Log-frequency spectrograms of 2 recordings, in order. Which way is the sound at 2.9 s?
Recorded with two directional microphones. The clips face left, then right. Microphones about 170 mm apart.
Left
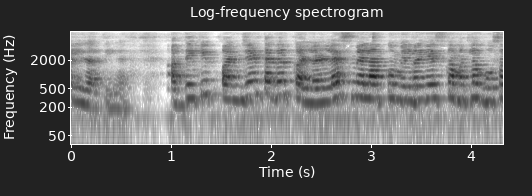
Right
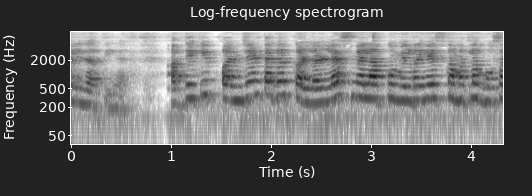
5° right (ahead or behind).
